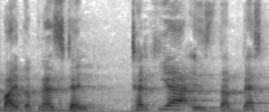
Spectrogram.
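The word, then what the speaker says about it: Türkiye: کہ ہمارے ملک کے نام کی پروننسیشن ٹرکی سے ٹرکیہ کیا جائے. وہ کیوں کیا جائے؟ کیونکہ ان کا I read it for you what is said by the president. Turkiya is the best pronunciation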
